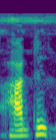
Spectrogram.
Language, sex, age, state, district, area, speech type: Assamese, male, 45-60, Assam, Charaideo, urban, spontaneous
